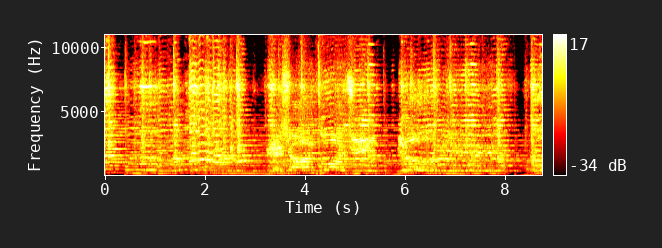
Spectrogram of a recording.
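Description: Live traditional folk song: a man singing a drawn-out melody, accompanied by plucked stringed instruments and a steady drum beat.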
